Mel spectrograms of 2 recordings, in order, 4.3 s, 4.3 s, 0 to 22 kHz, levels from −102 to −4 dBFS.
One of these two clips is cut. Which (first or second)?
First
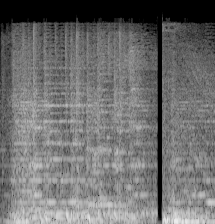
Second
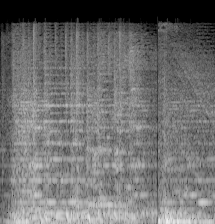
second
